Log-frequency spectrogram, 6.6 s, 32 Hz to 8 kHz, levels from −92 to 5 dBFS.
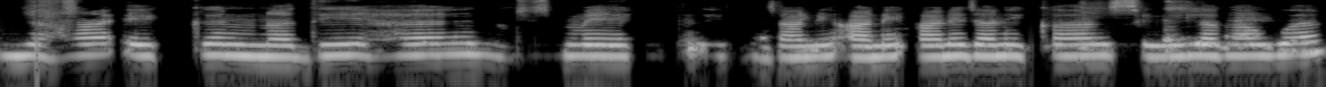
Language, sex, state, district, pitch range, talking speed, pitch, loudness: Hindi, female, Bihar, Jamui, 225-240 Hz, 120 wpm, 235 Hz, -27 LUFS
